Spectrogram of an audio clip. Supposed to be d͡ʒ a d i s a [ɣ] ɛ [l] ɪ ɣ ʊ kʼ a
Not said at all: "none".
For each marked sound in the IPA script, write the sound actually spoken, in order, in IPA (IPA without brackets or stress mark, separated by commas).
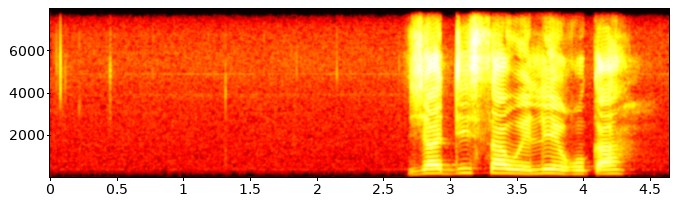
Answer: w, l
